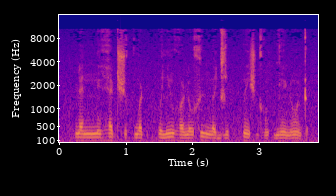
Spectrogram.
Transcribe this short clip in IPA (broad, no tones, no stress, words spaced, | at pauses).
ɳænːẽɦæʈʃok wɔʈpːɵlʲũɦɔ ɳoxʉŋœ d͡ʑepːẽʃɡʱɔ̃k ɡẽ ɳõʈ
